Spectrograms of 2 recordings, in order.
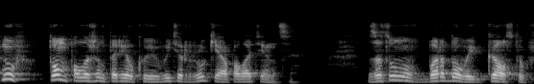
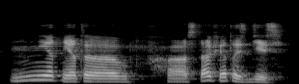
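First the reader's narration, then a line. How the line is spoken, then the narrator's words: Grumbling. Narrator (Russian): проворчал Райм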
